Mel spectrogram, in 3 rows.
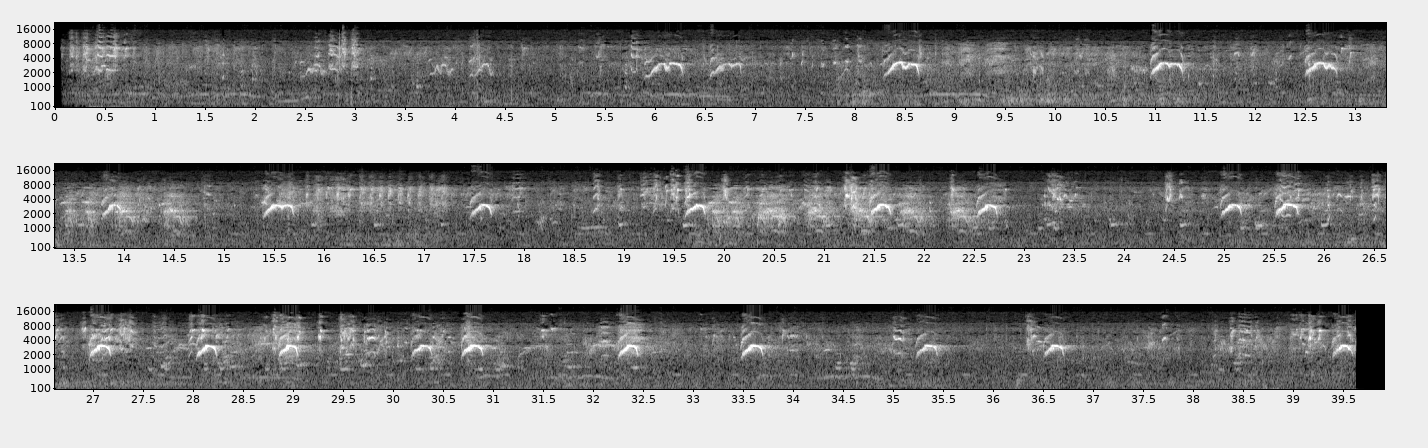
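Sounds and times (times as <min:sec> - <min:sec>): bird chirping: 0:00.1 - 0:39.7
birds twittering faintly: 0:00.1 - 0:39.7.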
